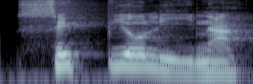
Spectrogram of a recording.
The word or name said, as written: seppiolina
